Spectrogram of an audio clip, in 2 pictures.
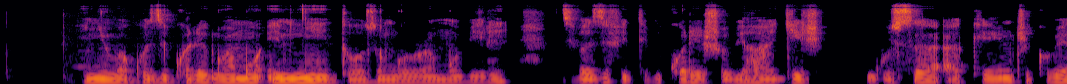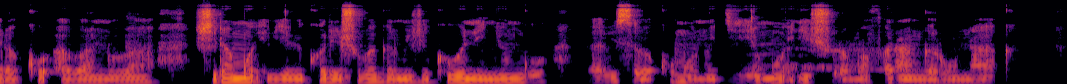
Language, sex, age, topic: Kinyarwanda, male, 18-24, health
